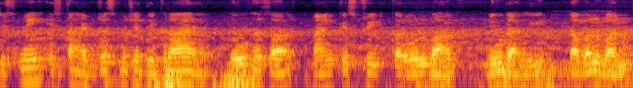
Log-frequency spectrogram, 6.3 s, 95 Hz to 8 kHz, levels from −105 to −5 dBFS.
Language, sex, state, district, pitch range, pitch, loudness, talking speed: Hindi, male, Madhya Pradesh, Umaria, 105-120 Hz, 115 Hz, -18 LUFS, 170 wpm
